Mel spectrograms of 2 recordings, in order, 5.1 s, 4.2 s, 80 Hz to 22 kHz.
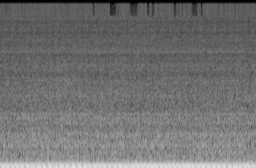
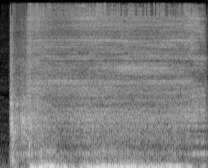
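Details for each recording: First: Holden VY Calais V6 after 4L60E transmission service, held in drive on the brake and stalled up to about 1500 rpm to fill the torque converter, no cooler running: deep, steady low drone, no knocks or misses; sounds healthy. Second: Holden VY Calais V6 on E85, cold start after coolant and 4L60E transmission service: catches then lumpy, stumbling beat; misfire later traced to cylinder six, rear left, spark plug and injector being checked.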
